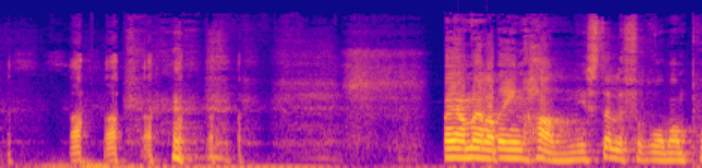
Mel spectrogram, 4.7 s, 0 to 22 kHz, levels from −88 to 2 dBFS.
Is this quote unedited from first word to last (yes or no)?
no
